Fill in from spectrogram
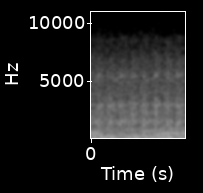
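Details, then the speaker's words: Ford 6.0 Powerstroke diesel, sat for a week, after quick-fix attempts, injection pressure around 1300 shortly after start, not yet warmed up: clattering idle with an uneven, lumpy beat; runs rough, cause unclear. "Still going. It seems too rough."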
